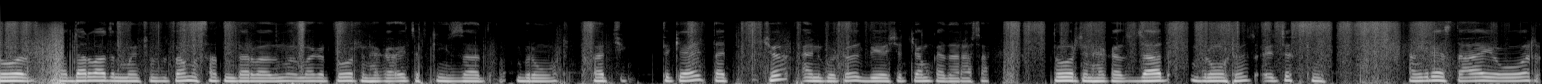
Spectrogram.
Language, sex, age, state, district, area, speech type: Kashmiri, male, 18-30, Jammu and Kashmir, Kupwara, rural, spontaneous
